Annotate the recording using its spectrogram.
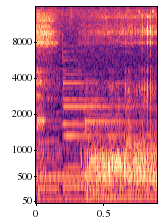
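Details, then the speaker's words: Snoring from a sleeping baby held against the microphone: a brief, soft, buzzing snore over steady background hum. "she's snoring right into the microphone so I'm sorry if you've been wondering what that noise is"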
